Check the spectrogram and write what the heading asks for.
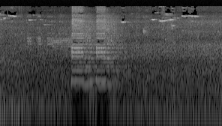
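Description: A vehicle horn honks twice in quick succession about a second and a half in, over the steady low rumble of road traffic and engines.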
